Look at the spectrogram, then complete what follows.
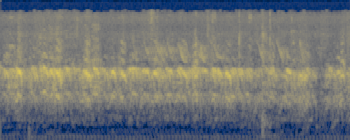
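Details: Southern carmine bee-eaters at their nesting holes on a Zambezi River bank in Zambia, giving a somewhat softer, continuous babble of quick overlapping chirps from many birds.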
